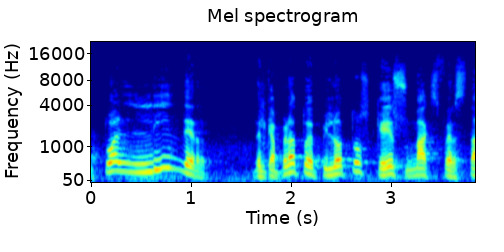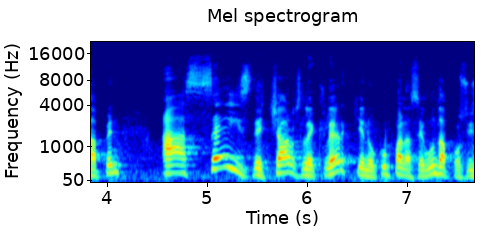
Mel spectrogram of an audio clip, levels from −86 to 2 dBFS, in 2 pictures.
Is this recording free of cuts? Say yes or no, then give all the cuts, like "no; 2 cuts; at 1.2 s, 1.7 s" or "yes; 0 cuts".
no; 1 cut; at 3.1 s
